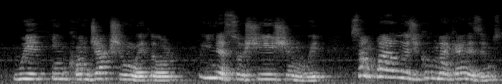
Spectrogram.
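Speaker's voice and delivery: ordinary delivery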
